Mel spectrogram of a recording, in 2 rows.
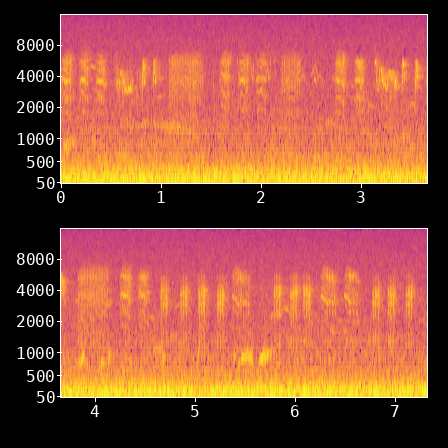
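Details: Sedge warbler singing from reeds at Hörningsholm, Alnö, Sweden, on 9 July 2021, still in full song; a long, fast run of chattering, scratchy notes and quick buzzy trills, varied and unbroken, over a steady low rumble.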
